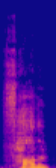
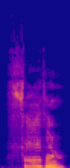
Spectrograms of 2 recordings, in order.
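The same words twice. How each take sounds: First: High, calling cry for her father; piercing cry. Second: Even higher, desperate repeated call; piercing cry. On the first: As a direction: cry out through the mist. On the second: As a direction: call again, more desperate. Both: A narrator's reading. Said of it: "exclaimed a piercing cry".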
